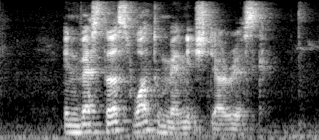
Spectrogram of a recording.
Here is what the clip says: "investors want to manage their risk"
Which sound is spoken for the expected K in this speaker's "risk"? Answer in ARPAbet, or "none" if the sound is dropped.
K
